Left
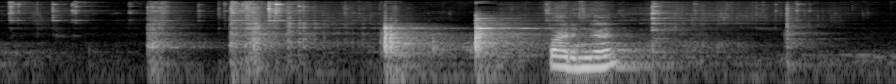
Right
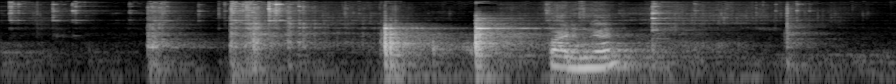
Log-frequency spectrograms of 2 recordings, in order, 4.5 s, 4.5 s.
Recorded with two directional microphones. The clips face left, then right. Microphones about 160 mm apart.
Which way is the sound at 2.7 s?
50° left (ahead or behind).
